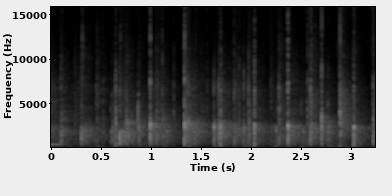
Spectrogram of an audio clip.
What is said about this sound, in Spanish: Y otro aplauso para Ellen.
